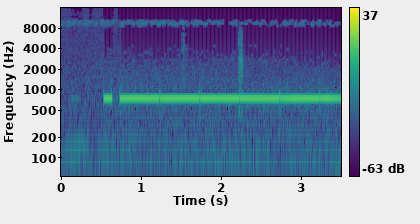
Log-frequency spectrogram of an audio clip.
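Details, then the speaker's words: 2012 Buick Enclave aftermarket rear view backup camera system, walking up behind the car: two short chirps then a steady mid-pitched tone, proximity warning beeping normally on the monitor screen. "as you can see here I'm directly behind the car you can see the grid lines as I walk closer you're going to hear the beeping on the screen"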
